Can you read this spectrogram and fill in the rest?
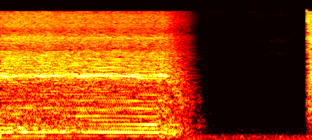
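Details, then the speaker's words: Shark Zero-M vacuum brushroll motor running normally: steady high whine with airy hiss, then quick spin-down and a click; the suction motor is dead, buzzing for half a second. "that so the brushroll motor works and works pretty good"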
